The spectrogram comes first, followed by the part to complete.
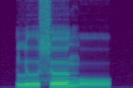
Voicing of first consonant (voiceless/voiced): voiced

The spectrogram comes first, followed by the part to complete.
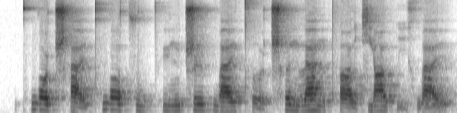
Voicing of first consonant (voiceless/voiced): voiceless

